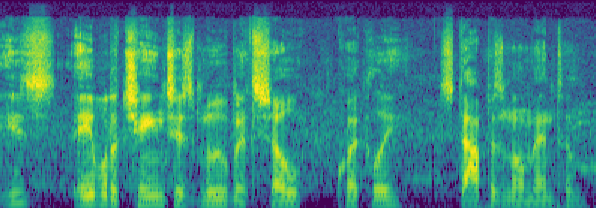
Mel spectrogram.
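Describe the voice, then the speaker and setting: A man's voice: medium pitch, moderate pace, pushed and bright, slight background noise. A man giving chatty, analytical baseball color commentary who laughs easily.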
